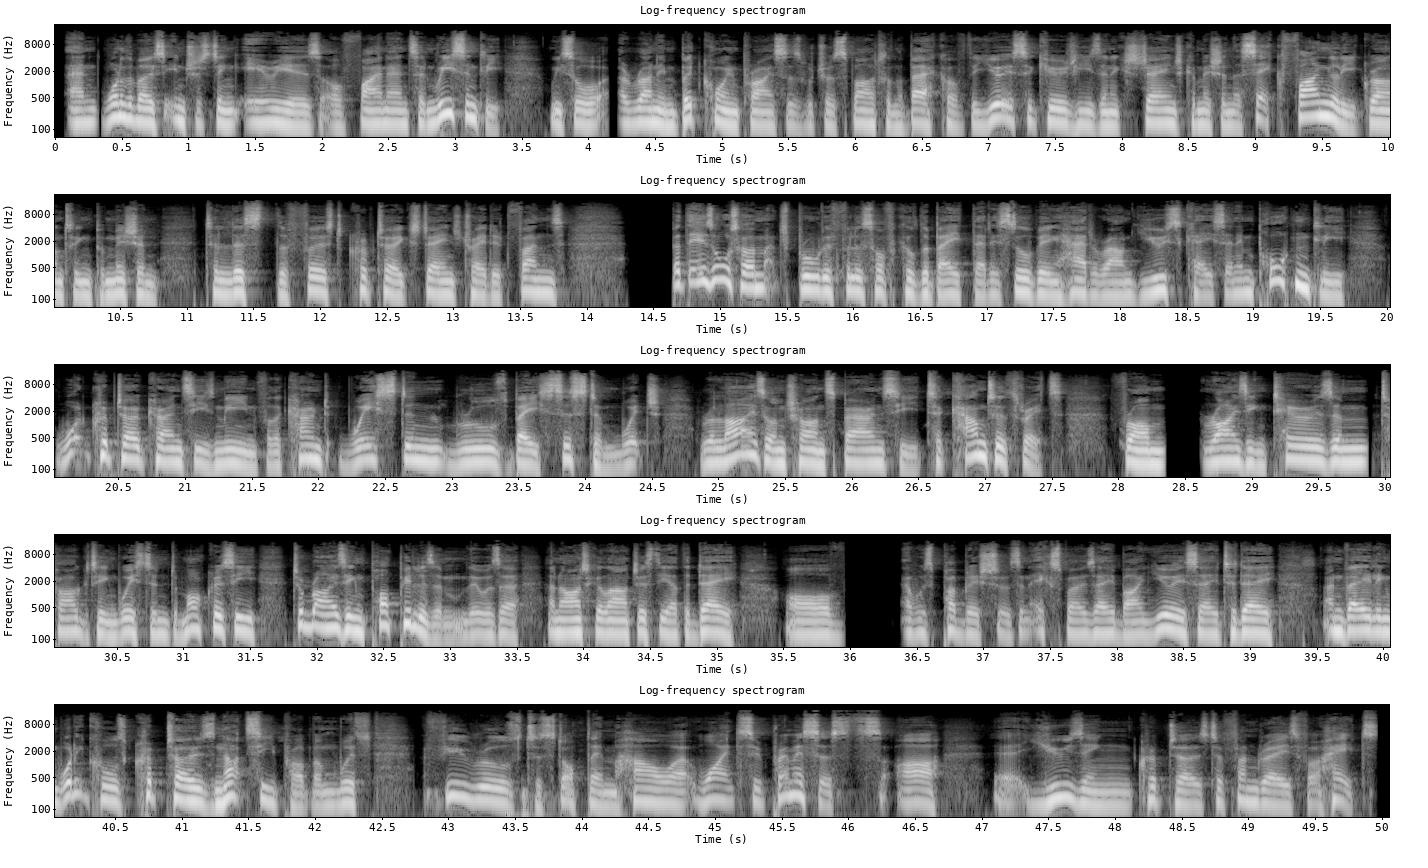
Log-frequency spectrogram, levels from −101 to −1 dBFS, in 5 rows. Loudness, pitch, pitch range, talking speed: -22 LUFS, 140 Hz, 125-155 Hz, 160 wpm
